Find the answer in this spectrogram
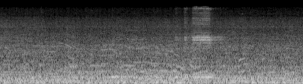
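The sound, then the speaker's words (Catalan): Busy street ambience in the city of Karnal with a steady rumble of passing cars and buses, a dense wash of road noise, crowd babble, and a brief horn-like tone rising out of the traffic. “De tota manera, tot i ser petita, Karnal és una ciutat força caòtica, amb cables d'electricitat per tot arreu, brutícia, trànsit...”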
